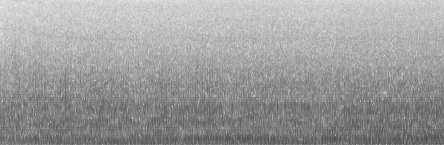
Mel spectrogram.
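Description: A small propeller aircraft in Microsoft Flight Simulator takes off in a short-field competition, its engine a steady, loud buzzing drone that holds throughout.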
